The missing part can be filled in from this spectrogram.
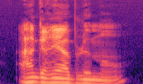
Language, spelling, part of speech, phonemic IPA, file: French, agréablement, adverb, /a.ɡʁe.a.blə.mɑ̃/, Fr-agréablement.ogg
- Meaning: pleasantly, nicely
